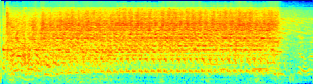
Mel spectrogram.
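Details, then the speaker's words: Cobra broken down on the road, no fuel reaching the engine and no fuel pump heard, fuses all fine: starter churns steadily at about four beats a second but engine never fires; immobiliser cutting fuel suspected, not confirmed. "Yeah, there's still no fuel pump."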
